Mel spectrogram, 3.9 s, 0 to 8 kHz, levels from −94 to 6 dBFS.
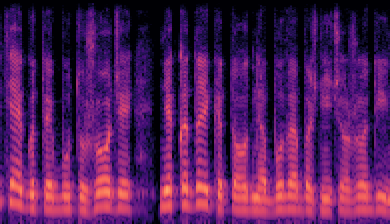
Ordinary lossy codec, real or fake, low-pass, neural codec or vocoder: Opus, 16 kbps; real; 7.2 kHz; none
